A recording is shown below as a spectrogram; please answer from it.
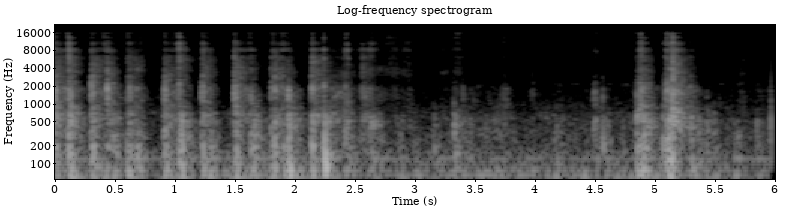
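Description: A deck of oracle cards being shuffled by hand: a quick run of soft card flicks and slaps for the first two and a half seconds, then sparser ones, with a couple of louder slaps about five seconds in.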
